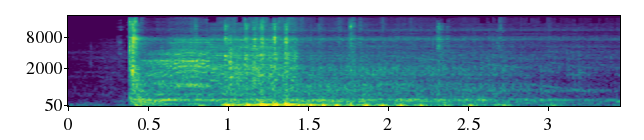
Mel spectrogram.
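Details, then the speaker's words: Ford 2000/3000 gas tractor backhoe started after the busted exhaust pipe and muffler were replaced: cranks and fires promptly, then settles into an even idle with a steady low exhaust note and no rattles. Normal start. "so let's crank it up and see how quiet it got"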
